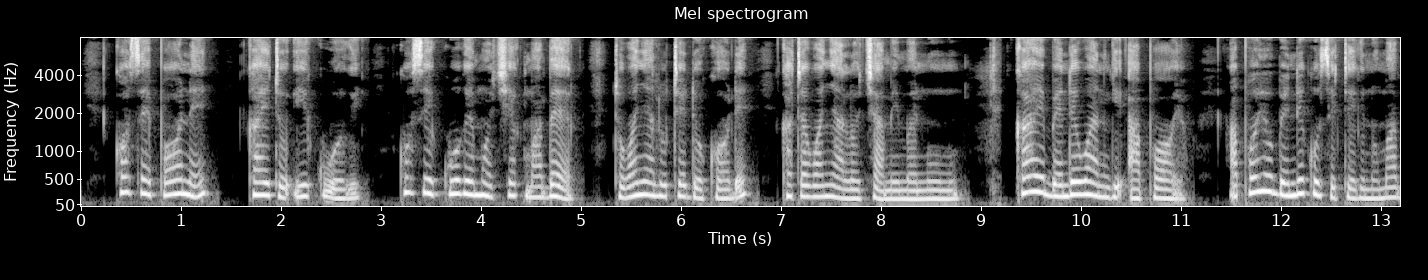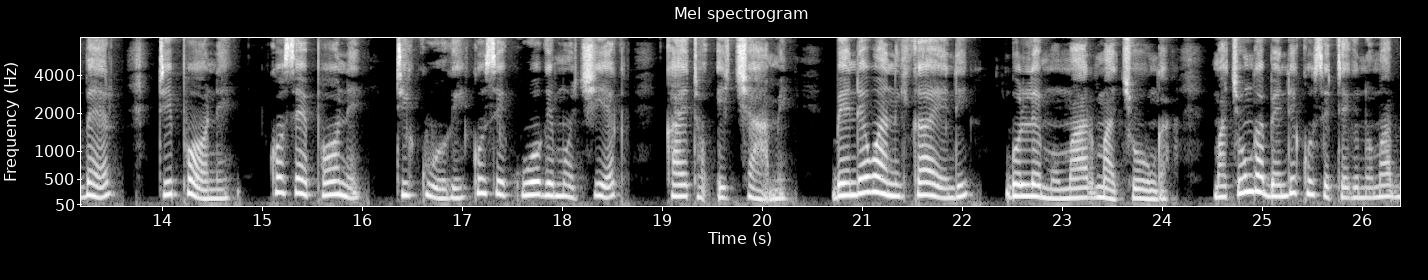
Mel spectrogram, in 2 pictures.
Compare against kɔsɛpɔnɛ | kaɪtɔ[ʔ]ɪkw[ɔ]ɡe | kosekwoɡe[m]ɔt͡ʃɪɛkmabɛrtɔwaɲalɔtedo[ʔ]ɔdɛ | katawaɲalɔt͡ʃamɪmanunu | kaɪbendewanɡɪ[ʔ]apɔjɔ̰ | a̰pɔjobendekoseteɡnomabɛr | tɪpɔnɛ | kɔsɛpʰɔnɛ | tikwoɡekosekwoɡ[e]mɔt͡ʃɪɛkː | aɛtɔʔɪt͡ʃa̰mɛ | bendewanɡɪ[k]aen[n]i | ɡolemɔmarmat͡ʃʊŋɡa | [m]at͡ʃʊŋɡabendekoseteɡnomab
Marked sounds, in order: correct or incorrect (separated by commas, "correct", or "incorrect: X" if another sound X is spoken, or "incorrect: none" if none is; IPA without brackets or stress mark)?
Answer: correct, incorrect: o, correct, incorrect: k, correct, correct, correct, incorrect: d, correct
